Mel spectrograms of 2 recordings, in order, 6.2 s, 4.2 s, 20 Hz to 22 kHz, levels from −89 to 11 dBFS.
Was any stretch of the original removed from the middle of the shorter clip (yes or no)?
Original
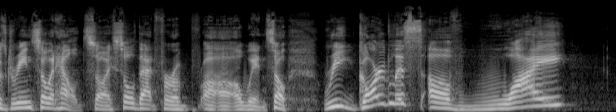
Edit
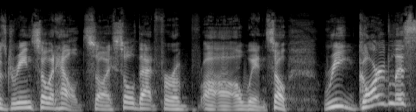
no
